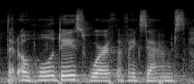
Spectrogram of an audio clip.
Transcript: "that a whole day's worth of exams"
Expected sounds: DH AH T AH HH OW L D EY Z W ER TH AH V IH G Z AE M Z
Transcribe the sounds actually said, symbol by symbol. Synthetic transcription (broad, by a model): DH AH T AH HH OW L D EY Z W ER TH AH V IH G Z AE M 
